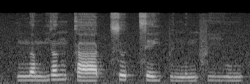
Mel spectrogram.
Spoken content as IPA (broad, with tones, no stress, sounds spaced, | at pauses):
n̪ ɐ˧ m j ɐ˥ ŋ k aː˨ k̚ s ɵ˥ t̚ s e˧ j p ɪ˨ ŋ ʊ˨˧ ŋ f iː˧ w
